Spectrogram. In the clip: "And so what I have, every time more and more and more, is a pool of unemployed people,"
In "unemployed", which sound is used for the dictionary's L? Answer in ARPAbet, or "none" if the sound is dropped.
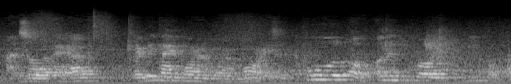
none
